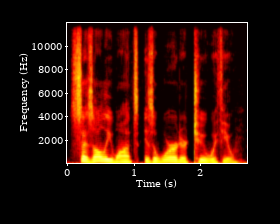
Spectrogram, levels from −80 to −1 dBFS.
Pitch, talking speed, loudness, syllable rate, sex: 155 Hz, 245 wpm, -15 LUFS, 4.5 syllables/s, male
